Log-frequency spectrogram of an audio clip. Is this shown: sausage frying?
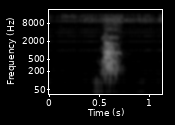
no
